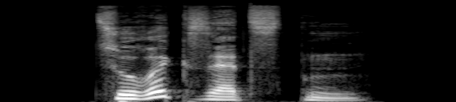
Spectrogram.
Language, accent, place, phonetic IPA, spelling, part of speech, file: German, Germany, Berlin, [t͡suˈʁʏkˌzɛt͡stn̩], zurücksetzten, verb, De-zurücksetzten.ogg
- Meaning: inflection of zurücksetzen: 1. first/third-person plural dependent preterite 2. first/third-person plural dependent subjunctive II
